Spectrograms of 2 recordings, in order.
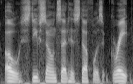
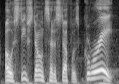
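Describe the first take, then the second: First: It is said in a plain, undramatic way. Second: It is said in an exaggerated, dramatic way.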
